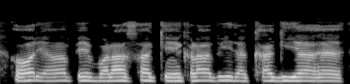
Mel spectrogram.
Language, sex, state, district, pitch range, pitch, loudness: Hindi, male, Bihar, Araria, 165-180 Hz, 170 Hz, -15 LUFS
